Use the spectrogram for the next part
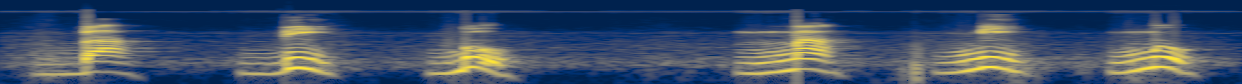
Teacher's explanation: Alright, ba and ma. Both these letters are from the lips. They are part of the Shafawiyya letters.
